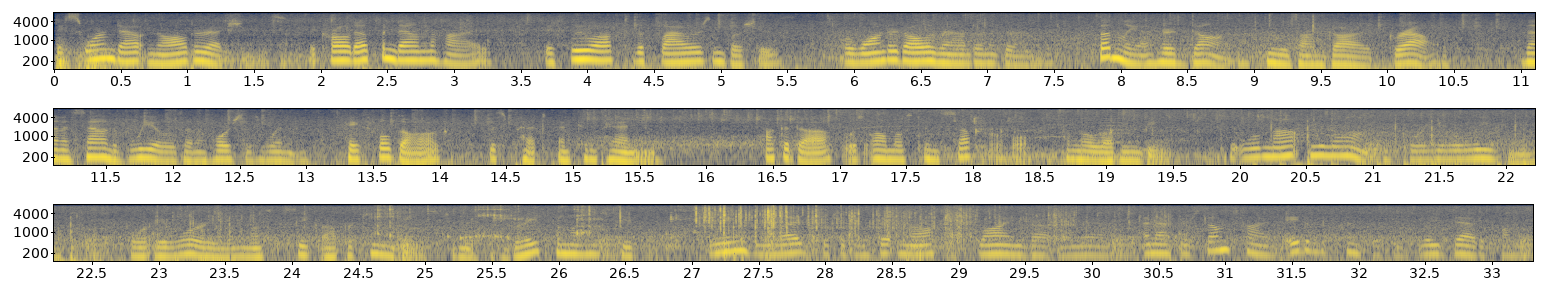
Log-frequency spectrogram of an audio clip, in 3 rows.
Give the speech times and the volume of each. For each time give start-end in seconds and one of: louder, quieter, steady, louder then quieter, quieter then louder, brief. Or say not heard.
0.0-33.2 quieter.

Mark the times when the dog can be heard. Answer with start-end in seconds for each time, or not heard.
not heard.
